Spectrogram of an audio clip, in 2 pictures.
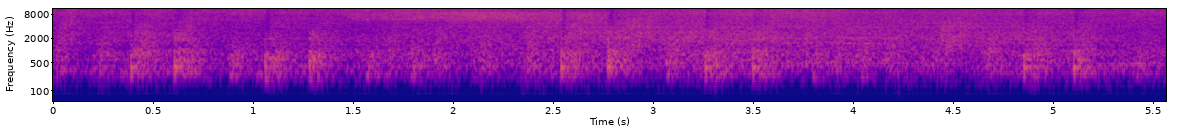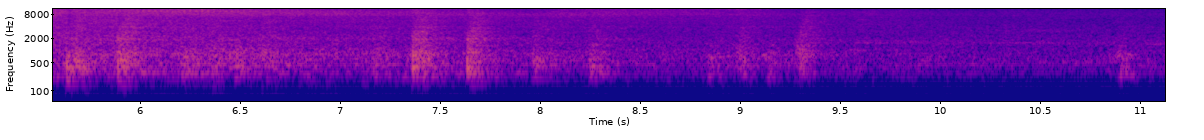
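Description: Train wheels running on rails, clacking irregularly over rail joints, with a rushing noise that fades steadily as the train moves away.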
